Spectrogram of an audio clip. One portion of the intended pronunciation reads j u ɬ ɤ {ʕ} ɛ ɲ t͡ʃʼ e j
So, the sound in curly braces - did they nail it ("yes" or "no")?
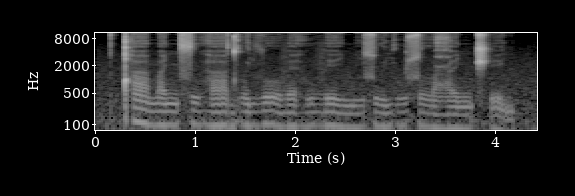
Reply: yes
